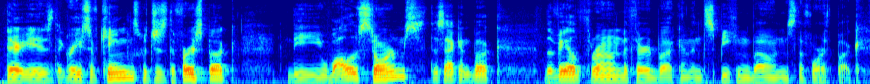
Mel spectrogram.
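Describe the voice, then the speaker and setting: A man's voice: fairly low pitch, normal speed. A man giving a casual, rambling book review, conversational and hedging, often trailing off at the ends of phrases.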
